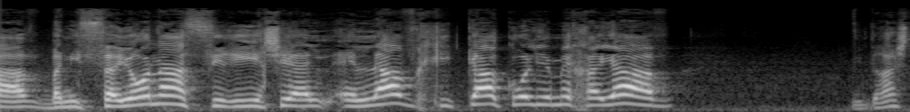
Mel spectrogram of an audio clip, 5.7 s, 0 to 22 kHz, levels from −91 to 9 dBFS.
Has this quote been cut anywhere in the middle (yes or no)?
yes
